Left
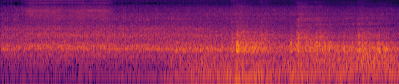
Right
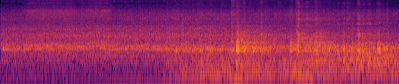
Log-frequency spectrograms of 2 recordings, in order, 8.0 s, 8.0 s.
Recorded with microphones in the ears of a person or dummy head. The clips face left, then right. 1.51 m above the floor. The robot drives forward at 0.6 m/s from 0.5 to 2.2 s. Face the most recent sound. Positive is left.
turn(degrees=-30)  # may be behind; listen again after turning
